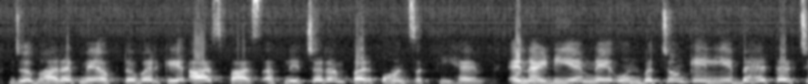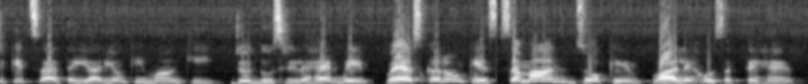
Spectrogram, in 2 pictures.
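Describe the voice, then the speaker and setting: Woman news anchor, high voice, even formal bulletin delivery.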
